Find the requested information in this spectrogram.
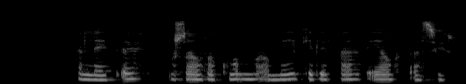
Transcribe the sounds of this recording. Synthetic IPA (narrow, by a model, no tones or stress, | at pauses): hanleːjt̪ʏhp̚ɔɣsaːwθawkʰɔːmaa̰wmɪːcɪt̪lɪfɛɾðɪawht̪aðsjɛɾ̥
